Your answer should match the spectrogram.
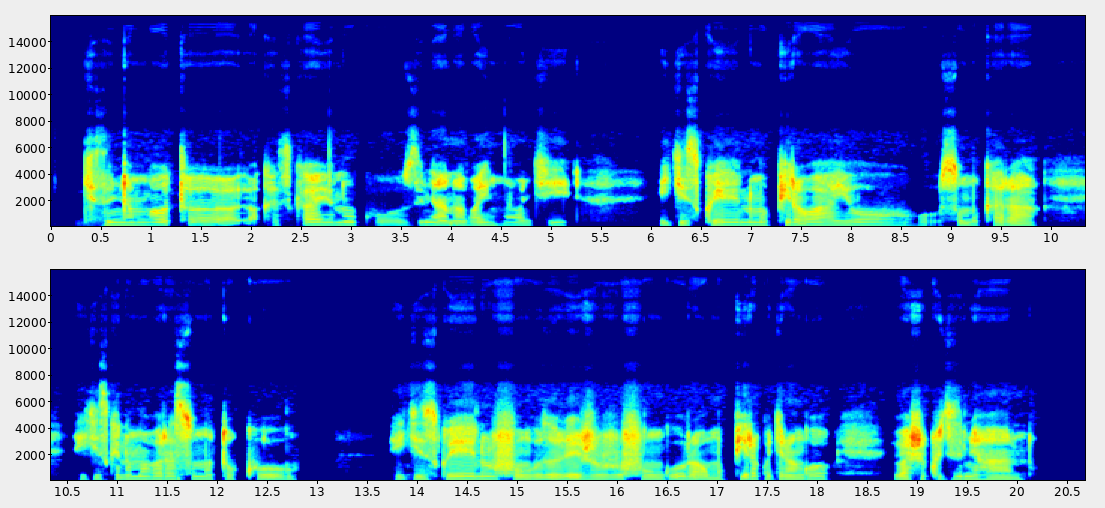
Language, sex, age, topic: Kinyarwanda, female, 25-35, government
